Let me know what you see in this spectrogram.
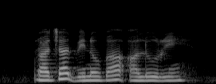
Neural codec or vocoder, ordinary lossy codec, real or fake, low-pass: none; none; real; 5.4 kHz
